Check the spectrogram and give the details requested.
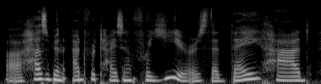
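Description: Woman from Ukraine, professor guest, lowish mellow voice, dry close sound, hesitant with fillers. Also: animated, a little slow, no echo. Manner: thoughtful, with many hesitations and fillers. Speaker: political science professor guest. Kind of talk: radio interview answers.

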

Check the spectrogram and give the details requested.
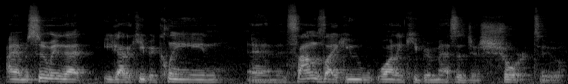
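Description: Male interviewer, lower pitch, relaxed conversational questioning, roomy sound, light noise. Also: moderate pace. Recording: roomy echo, faint background noise.

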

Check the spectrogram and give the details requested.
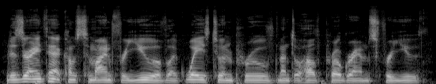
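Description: A man's voice: sits low, fairly even intonation, a little fast. A man, a radio reporter, asking interview questions hesitantly with "uh" and "um".

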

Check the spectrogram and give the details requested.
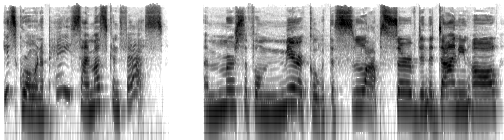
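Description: Actress as a high-voiced, sharp-tongued Irish mother. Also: expressive, normal speed, close to an everyday voice. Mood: brisk, bossy. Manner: scolding, theatrical, scornful. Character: sharp-tongued, indignant Irish mother, middle-aged or older. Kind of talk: radio play acting.

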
